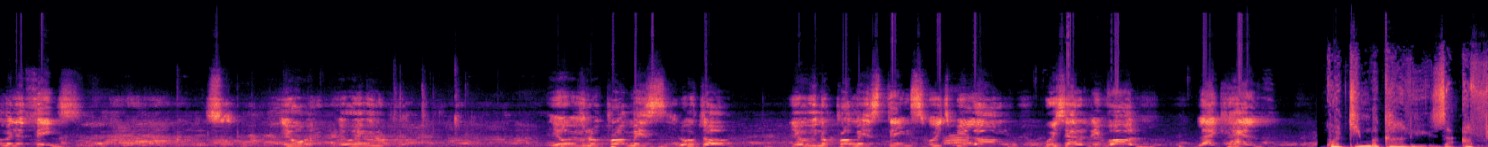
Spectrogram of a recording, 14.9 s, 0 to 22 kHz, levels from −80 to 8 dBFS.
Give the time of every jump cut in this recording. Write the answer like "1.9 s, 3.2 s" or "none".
13.1 s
